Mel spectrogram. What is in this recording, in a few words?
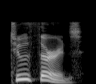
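"two-thirds", English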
